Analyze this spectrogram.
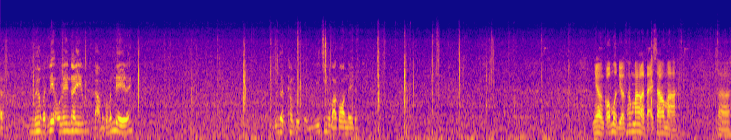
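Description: Footsteps crunch on a dirt track.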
